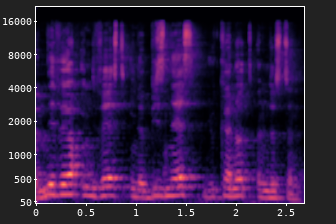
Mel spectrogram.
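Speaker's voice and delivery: English quote in a strong French accent. Shown as a demonstration. Quoting Warren Buffett to his viewers in French-accented English. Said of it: "enjoy mon accent français".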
